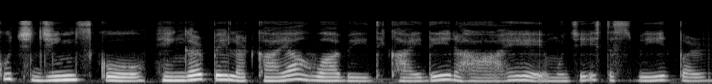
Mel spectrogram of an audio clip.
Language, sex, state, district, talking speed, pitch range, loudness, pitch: Hindi, female, Arunachal Pradesh, Papum Pare, 135 wpm, 170-200 Hz, -17 LUFS, 180 Hz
